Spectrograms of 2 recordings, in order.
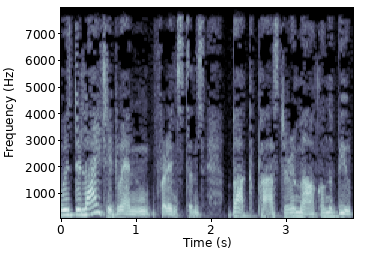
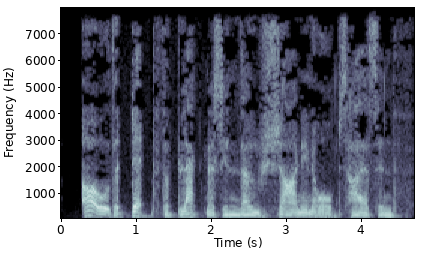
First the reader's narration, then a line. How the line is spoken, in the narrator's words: he murmured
